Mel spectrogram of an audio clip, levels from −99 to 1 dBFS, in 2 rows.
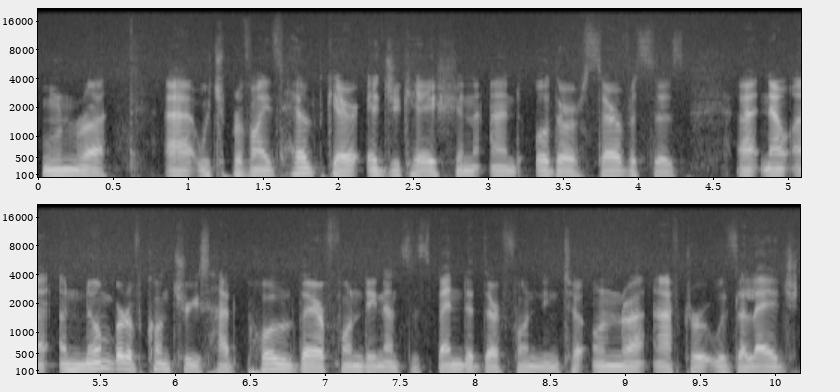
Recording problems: hiss; faint; throughout; 20 dB below the speech

